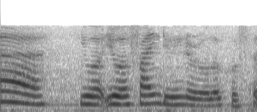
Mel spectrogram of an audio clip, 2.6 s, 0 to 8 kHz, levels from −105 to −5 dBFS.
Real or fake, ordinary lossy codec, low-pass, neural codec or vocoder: real; AAC, 16 kbps; 7.2 kHz; none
